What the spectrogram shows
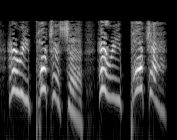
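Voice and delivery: very high, loud squealing cry. Reading a story: something small hurtles across the room toward him, squealing.

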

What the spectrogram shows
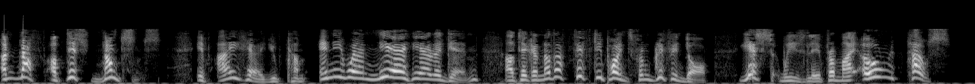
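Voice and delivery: furious, storming, angry outburst, loud and high. A woman scolds a student and threatens to take house points, storming angrily. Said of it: "she stormed".

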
